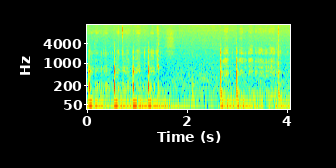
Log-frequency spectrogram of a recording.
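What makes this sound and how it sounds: A plastic Apple Pencil stylus writes handwriting across the flat glass touchscreen of an iPad lying on a desk, moving in continuous strokes with small taps and a rubbing, scratching action. Seven short, dull, low-pitched taps stand out over a soft, steady scratch of the tip gliding on the glass. Each tap dies away almost at once.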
